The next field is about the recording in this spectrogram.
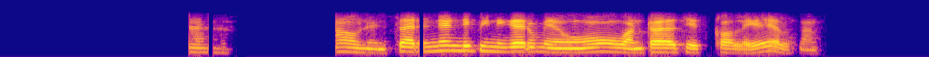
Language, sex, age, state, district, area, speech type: Telugu, female, 18-30, Andhra Pradesh, Palnadu, urban, conversation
